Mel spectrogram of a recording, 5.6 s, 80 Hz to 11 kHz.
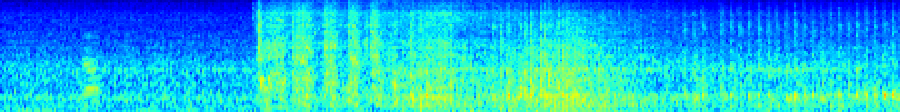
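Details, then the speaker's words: Mitsubishi Canter 125HD 4D34 diesel truck after piston ring replacement (overheated from radiator running dry, No. 4 piston scored), new radiator fitted: quiet, starter burst, catches and settles into steady clattering idle; engine calm, normal start. "hidup dia ya Oke dia udah hidup ya mesinnya tenang"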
